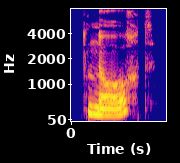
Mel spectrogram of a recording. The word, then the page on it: Nàcht: Bas Rhin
